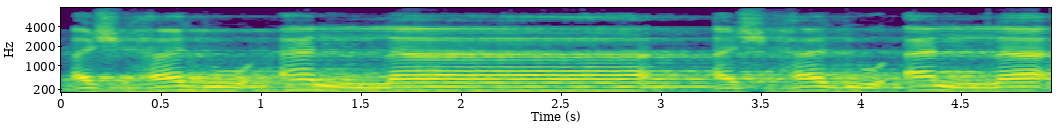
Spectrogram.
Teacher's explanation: ya masuk ke lam dulu tapi tidak pakai guna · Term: tanpa guna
